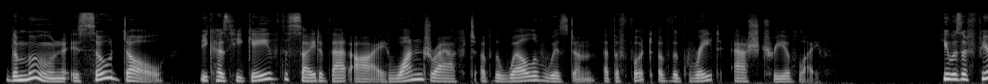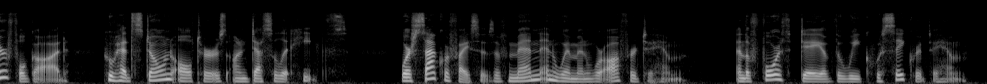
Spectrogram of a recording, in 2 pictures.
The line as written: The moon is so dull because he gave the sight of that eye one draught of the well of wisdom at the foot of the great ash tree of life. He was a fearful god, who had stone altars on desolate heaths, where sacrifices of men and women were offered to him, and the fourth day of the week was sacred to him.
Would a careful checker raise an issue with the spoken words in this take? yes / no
no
